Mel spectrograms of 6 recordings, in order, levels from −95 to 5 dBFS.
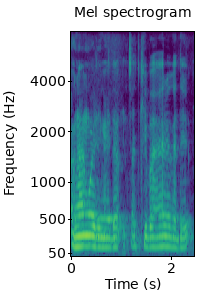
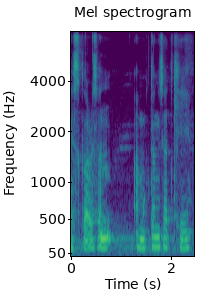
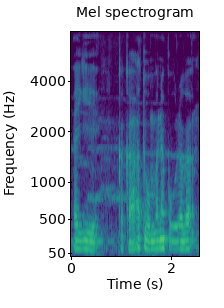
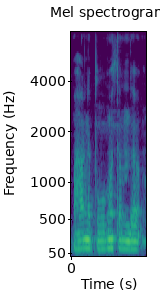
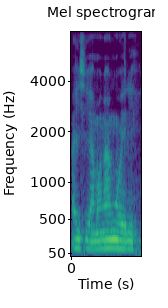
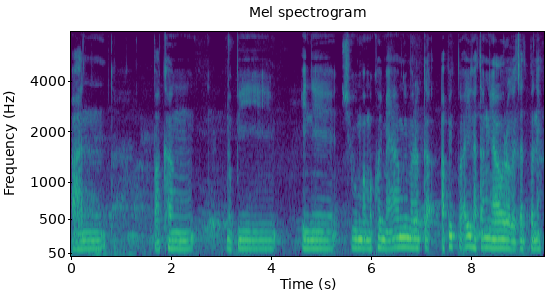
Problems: constant background noise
